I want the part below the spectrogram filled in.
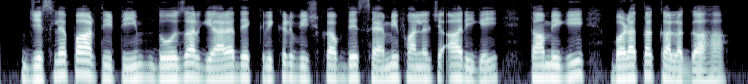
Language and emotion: Dogri, sad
